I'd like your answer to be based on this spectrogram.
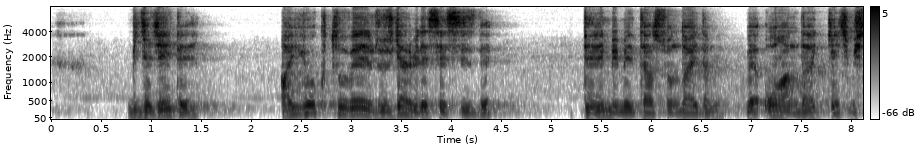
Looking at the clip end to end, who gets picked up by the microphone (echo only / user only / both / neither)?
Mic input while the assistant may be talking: echo only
